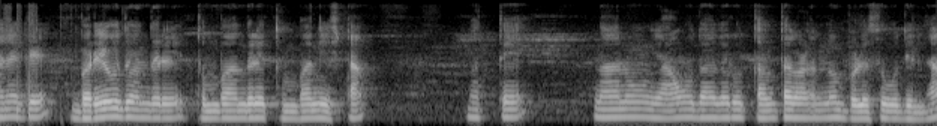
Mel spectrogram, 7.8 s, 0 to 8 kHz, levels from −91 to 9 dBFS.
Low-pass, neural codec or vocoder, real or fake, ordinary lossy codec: 7.2 kHz; none; real; Opus, 64 kbps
